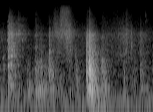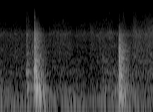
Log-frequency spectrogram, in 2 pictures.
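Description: Nylon cam straps being pulled through their buckles to hoist a canoe, in four short pulls about every one and a half to two seconds; the second, about two seconds in, is the loudest.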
